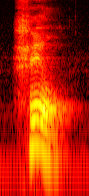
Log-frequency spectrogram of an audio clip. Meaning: 1. caprice, whim, impulse 2. alternative form of grill
- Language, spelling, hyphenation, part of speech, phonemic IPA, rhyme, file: Dutch, gril, gril, noun, /ɣrɪl/, -ɪl, Nl-gril.ogg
